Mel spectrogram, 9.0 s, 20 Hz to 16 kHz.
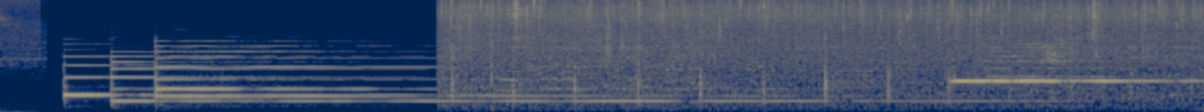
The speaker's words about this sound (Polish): Środowy wieczór w Bukareszcie. 8 kwietnia 1970 roku. Był bardzo zimny i deszczowy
